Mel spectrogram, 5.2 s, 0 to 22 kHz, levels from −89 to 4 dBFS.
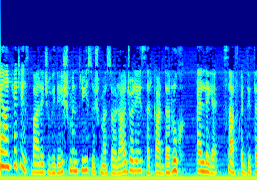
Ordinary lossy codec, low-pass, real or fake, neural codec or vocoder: none; none; real; none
